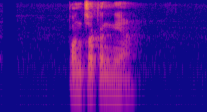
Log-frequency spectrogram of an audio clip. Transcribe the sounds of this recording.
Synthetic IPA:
pʌnt͡sʌkʌnːija

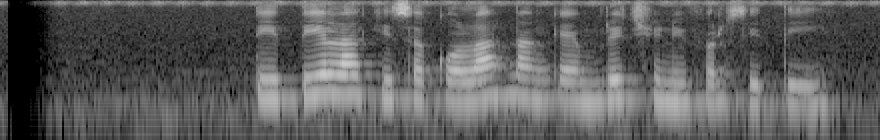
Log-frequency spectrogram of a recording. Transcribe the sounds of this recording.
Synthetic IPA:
t̪it̪ilaɡ̥i̤səkolahnaŋkɛmbɾɪt͡ʃunifərsit̪i

